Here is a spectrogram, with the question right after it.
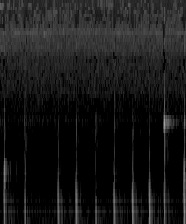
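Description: A piece of woven fabric is snapped taut again and again along its crosswise grain, the weft, producing ten short, soft, dull, low thumps at an irregular pace. The snap is a bit duller than along the lengthwise grain, and the fabric gives a little more, which marks this as the crosswise direction.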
